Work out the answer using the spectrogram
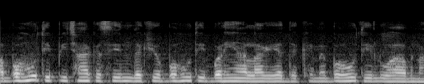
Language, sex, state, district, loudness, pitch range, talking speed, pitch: Maithili, male, Bihar, Supaul, -18 LUFS, 140-165 Hz, 210 wpm, 155 Hz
